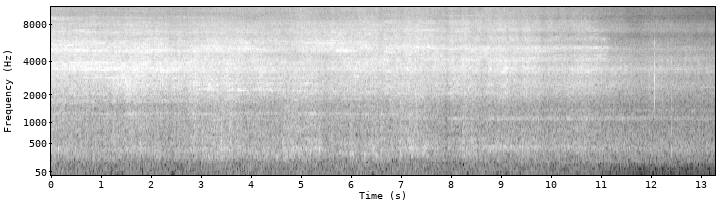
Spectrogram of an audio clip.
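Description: Steel wheels of a JR Freight container train's flat wagons rolling over the rails, a steady high-pitched rushing hiss. It fades as the last wagon passes and draws away, with a single sharp click near the end.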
